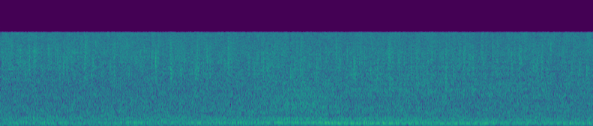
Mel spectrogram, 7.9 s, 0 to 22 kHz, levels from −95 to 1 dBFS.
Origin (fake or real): fake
